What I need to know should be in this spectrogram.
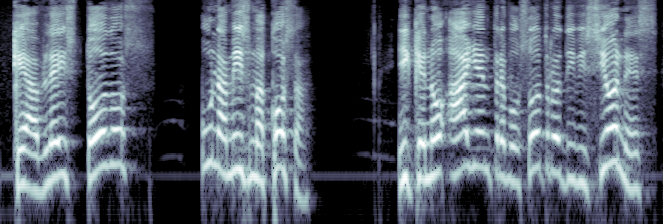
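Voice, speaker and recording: A man preaching a sermon to a congregation, reading verses and explaining them, calling for answers. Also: extremely high pitch. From Central America. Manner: reads scripture then explains, asks congregation for answers.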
